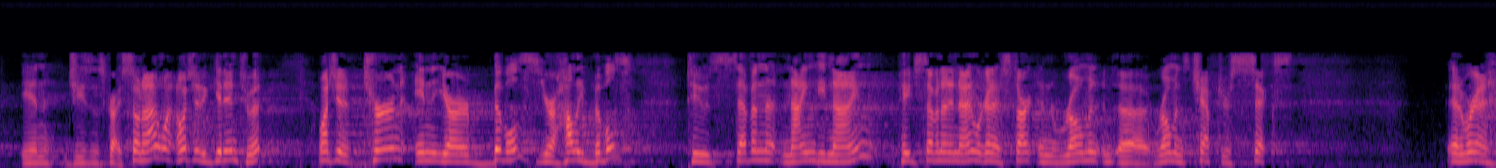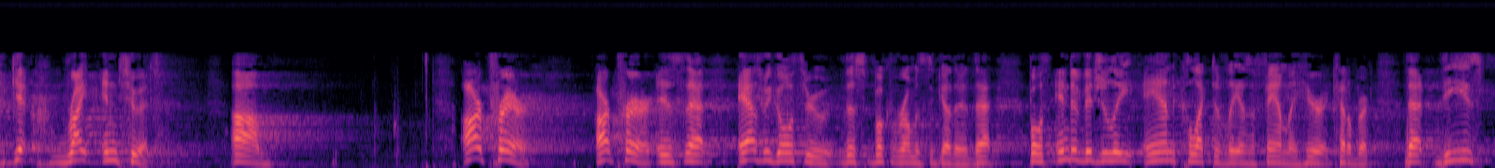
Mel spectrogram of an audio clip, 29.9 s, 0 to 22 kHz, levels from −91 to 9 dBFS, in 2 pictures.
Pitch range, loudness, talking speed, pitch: 165-205 Hz, -29 LUFS, 150 wpm, 190 Hz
